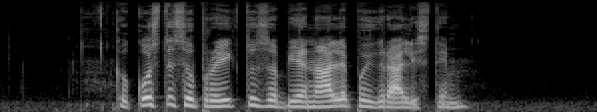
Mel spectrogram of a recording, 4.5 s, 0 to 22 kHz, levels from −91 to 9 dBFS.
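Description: Listening to the recording of speech, nothing stood out as a technical problem at any point.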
